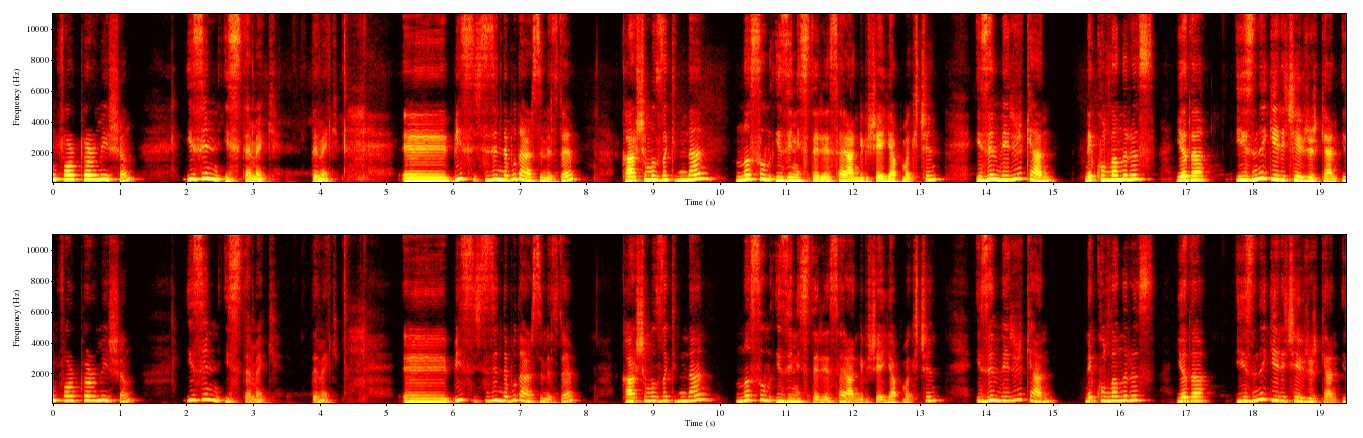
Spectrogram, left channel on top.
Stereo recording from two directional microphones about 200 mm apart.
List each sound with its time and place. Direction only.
0.0 s speech: 20° left (ahead or behind)
2.0 s a woman's voice: 25° left (ahead or behind)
